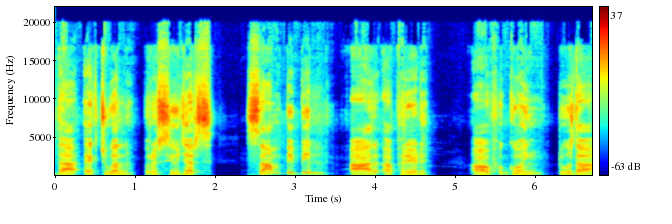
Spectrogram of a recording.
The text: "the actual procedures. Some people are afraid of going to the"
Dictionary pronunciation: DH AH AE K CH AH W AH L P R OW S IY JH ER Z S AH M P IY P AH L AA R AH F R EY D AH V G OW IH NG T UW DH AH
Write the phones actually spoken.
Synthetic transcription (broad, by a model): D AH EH K CH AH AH L P R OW S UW JH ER S AH M P IY P AH L AA R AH P R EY D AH P G OW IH NG T UW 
